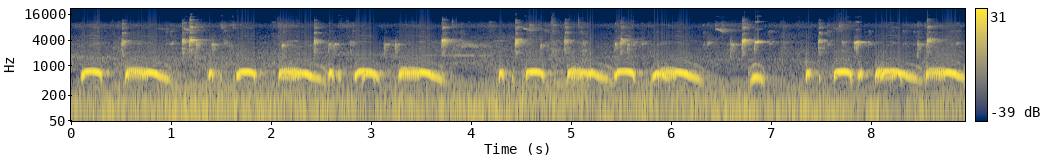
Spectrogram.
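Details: Spotted dove calling almost continuously: clipped paired coos alternating with longer falling slurred notes in a fast, regular run, accompanied by frequent high chirps of other small birds.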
